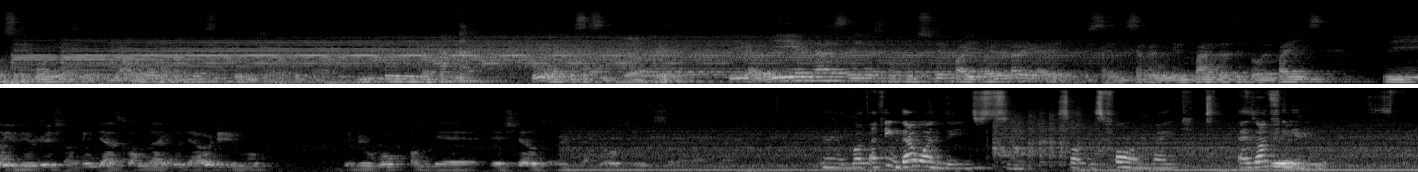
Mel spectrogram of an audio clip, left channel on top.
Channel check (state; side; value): different; both; correlation -0.01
